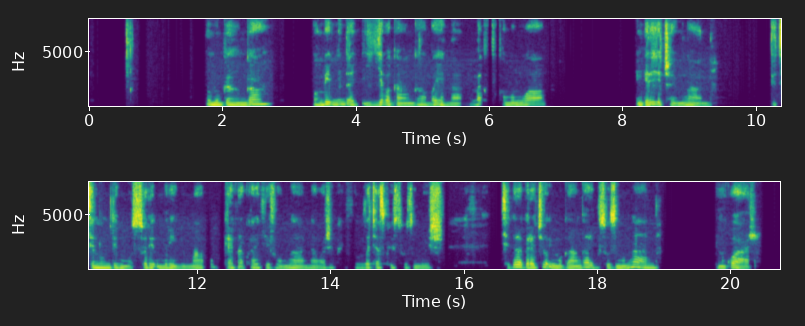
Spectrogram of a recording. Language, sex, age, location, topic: Kinyarwanda, female, 25-35, Kigali, health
